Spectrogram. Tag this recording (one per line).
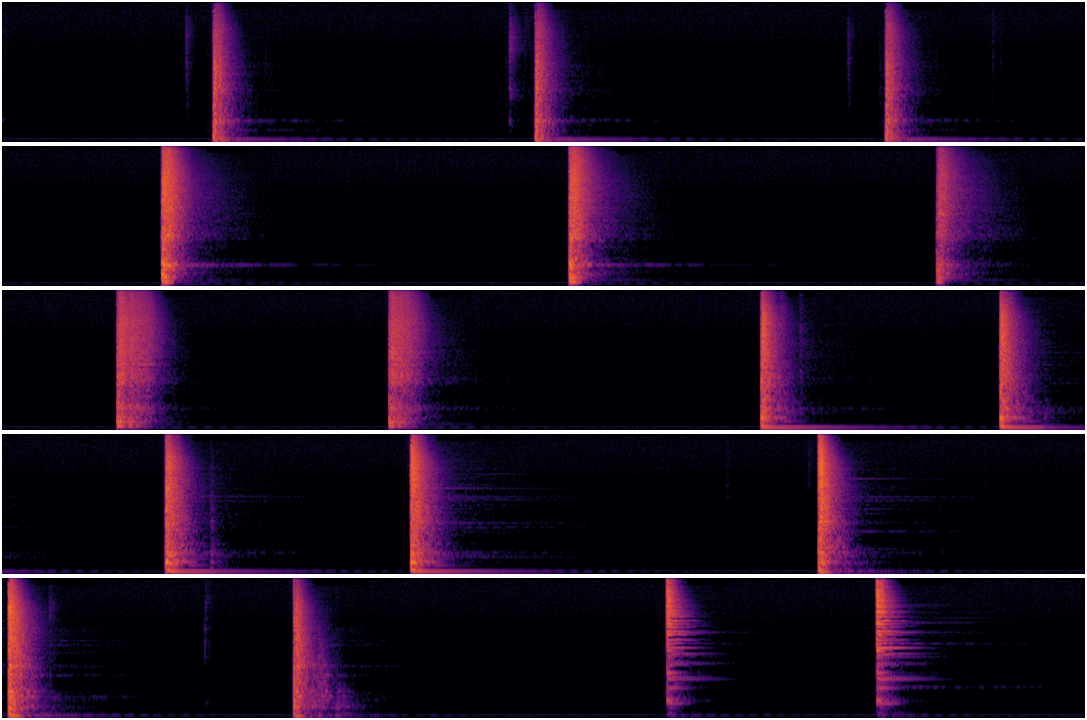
drum
kick
low
misc
snare
tom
